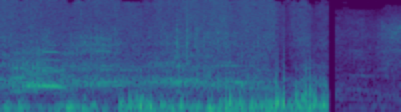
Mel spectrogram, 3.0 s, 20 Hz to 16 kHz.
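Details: Wintering Sandhill Cranes flying in and landing on a sunny morning of 31 December 2023 at Hiwassee Wildlife Refuge, Dayton, Tennessee, call in a dense chorus of rolling, trumpeting croaks that overlap for over two seconds, then cut off, over a low rumble.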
